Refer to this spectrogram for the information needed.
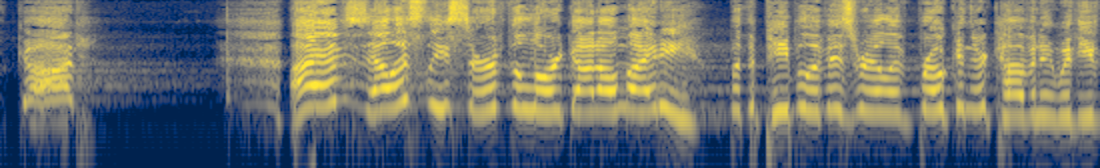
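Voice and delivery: high, loud desperate wail to God; anguished cry. Acted. Elijah pleading loudly with God in despair. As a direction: cry out like a man at the end of his rope.

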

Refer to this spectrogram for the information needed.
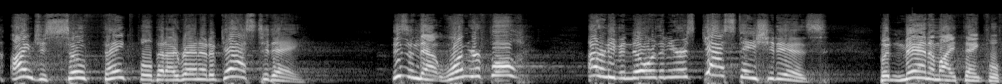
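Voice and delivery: high, loud, overjoyed sarcastic gushing; mock cheerful. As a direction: play the absurdly grateful victim. Mock interview answer after crash.

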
